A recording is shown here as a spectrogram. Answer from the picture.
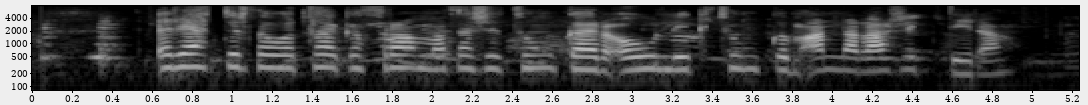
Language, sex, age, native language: Icelandic, female, 18-19, Icelandic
